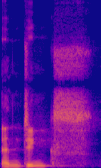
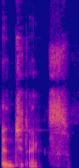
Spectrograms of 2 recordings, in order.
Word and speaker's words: nginx: many people call it enjinx many people call it ingenix engines whatever but that's not correct pronunciation it should be called as however you call engine and then x so it is nginx right okay so we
